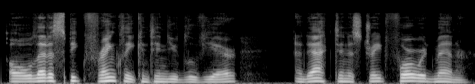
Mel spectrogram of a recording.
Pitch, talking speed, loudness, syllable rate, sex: 130 Hz, 165 wpm, -17 LUFS, 5.2 syllables/s, male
